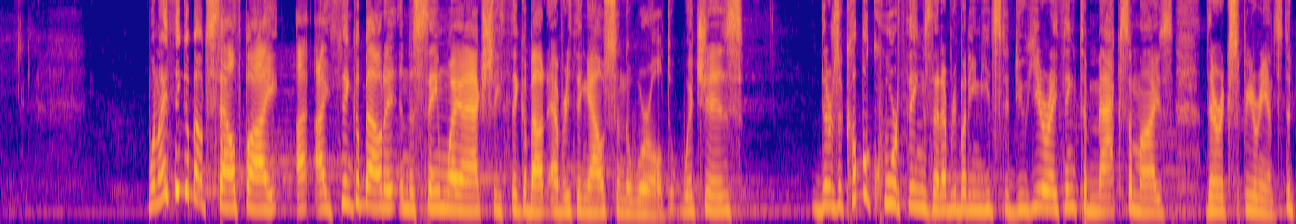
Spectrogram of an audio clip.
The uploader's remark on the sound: A keynote that I gave back at SXSW 2014.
